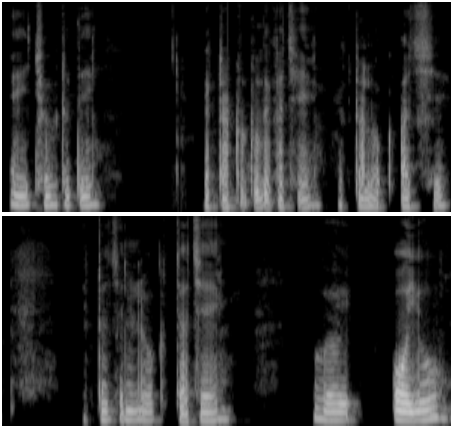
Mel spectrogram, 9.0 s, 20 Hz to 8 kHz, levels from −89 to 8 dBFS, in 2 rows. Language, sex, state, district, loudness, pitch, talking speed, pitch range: Bengali, male, West Bengal, Malda, -27 LUFS, 125 Hz, 100 wpm, 115-130 Hz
